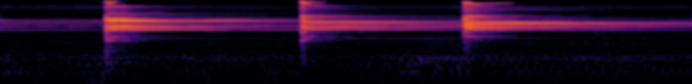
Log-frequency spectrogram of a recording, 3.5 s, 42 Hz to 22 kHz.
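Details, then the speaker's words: Crankshaft from a turbocharged 361 big block Mopar out of a 1973 Dodge Charger, struck on the floor: three sharp strikes each ring clear and fade slowly. The crank rings true, with no crack. "Sounds like the crankshaft isn't cracked, so we're all good there."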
